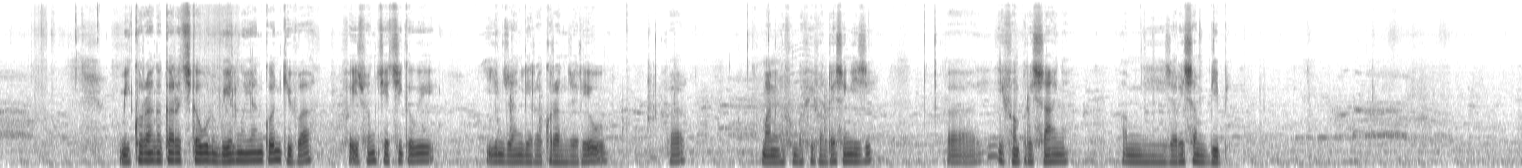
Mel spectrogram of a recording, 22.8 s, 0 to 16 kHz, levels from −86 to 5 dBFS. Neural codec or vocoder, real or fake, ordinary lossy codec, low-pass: none; real; none; 14.4 kHz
